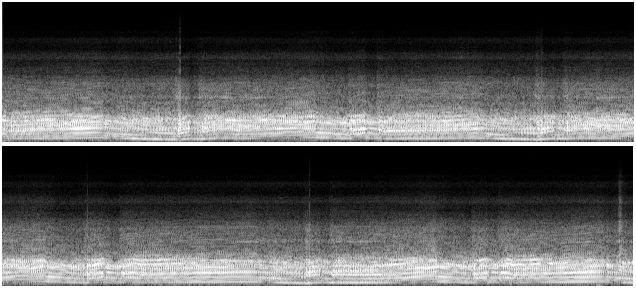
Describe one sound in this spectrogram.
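A truck engine roars loudly, revving up and down again and again.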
